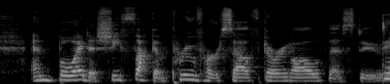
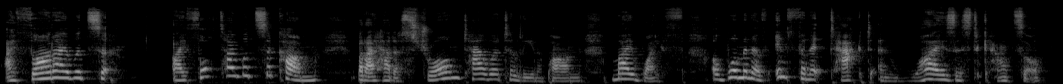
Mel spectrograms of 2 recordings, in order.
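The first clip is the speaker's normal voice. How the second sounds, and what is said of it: Reading a quote in put-on accent. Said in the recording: “my fucking obviously flawless accent ... It was delivered so flawlessly.”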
